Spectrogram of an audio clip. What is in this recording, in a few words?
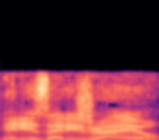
reloading, radio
